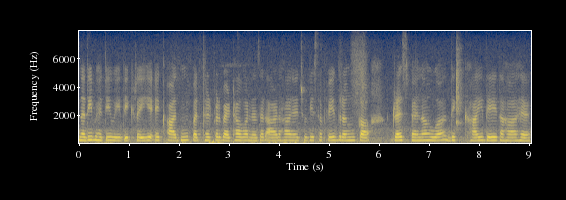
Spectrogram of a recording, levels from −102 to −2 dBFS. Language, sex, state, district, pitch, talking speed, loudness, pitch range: Hindi, female, Delhi, New Delhi, 225 Hz, 180 wpm, -18 LUFS, 220-230 Hz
